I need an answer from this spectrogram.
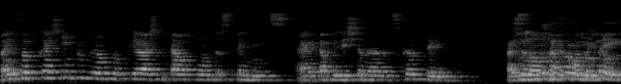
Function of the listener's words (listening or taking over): taking over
